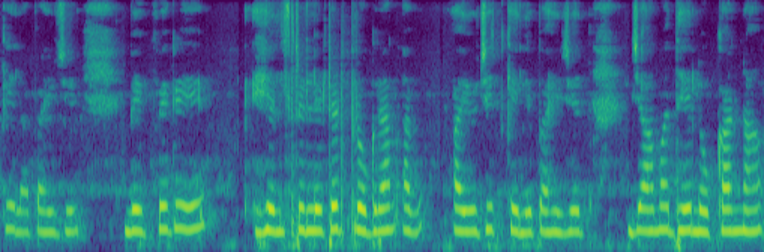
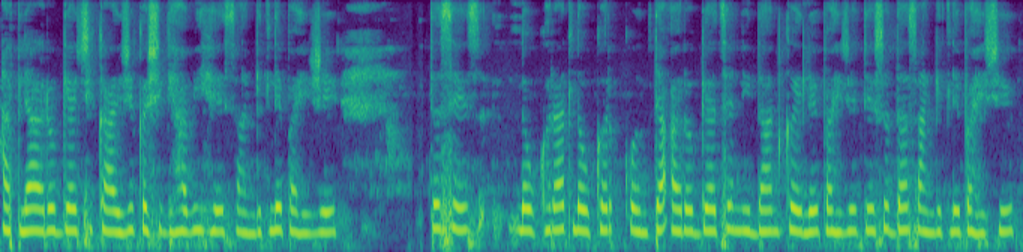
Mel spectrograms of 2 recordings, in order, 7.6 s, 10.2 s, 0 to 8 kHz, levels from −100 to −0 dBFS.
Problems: none marked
